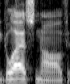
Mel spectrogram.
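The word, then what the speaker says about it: Glasnow: And I say Glassnav in the proper European because a W at the end of the name is usually pronounced as a V.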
